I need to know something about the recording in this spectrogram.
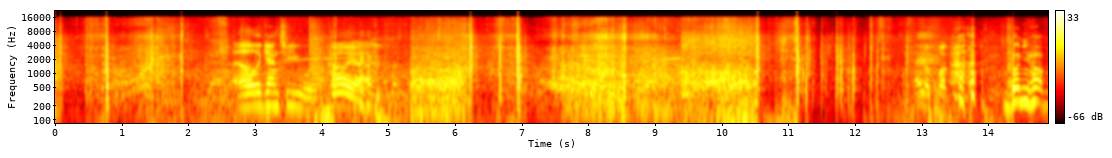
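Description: A skateboard slaps and clacks against concrete.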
